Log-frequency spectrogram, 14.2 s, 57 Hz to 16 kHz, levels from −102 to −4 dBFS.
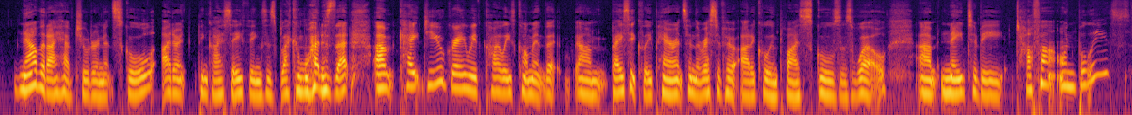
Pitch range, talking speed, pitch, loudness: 160-200 Hz, 205 wpm, 170 Hz, -22 LUFS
